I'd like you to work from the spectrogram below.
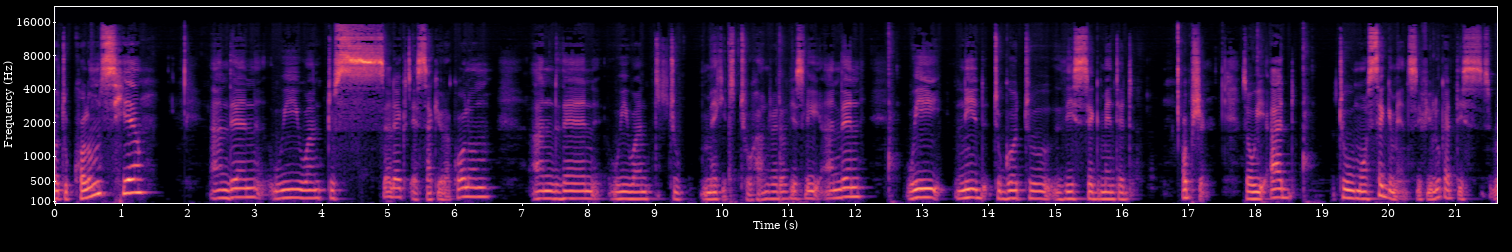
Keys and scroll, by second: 9.6-10.6 typing.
